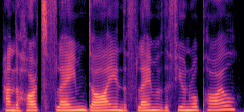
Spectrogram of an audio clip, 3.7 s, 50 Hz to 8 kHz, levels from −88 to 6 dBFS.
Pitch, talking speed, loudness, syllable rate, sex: 210 Hz, 195 wpm, -18 LUFS, 4.6 syllables/s, female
